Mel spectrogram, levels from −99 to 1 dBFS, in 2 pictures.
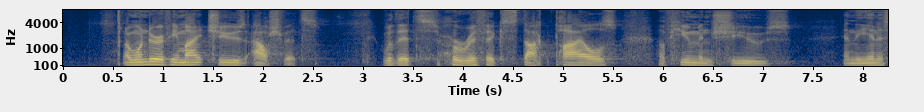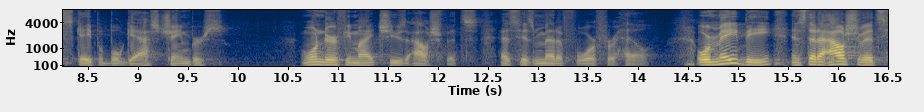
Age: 40-59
